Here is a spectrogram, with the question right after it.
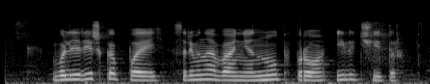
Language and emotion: Russian, neutral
